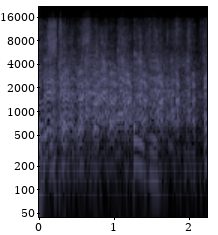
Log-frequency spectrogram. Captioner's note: laughter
